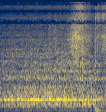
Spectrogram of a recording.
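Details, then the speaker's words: Van parking heater starting up: steady mid-pitched fan tone with rushing air during ignition, no steady burn, no hot air, then shuts down; owner suspects burner not fully igniting, occasional black carbon in exhaust. "It's not blowing hot air. So I don't know that the burner's actually fully igniting, maybe."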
